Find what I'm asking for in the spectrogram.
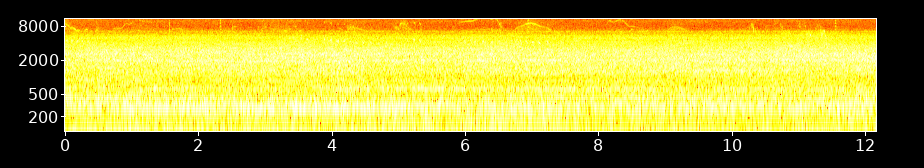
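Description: An American Airlines jet departs DFW, its engines a steady, broad roar holding at constant strength throughout, with a faint tonal whine running underneath and no voices.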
